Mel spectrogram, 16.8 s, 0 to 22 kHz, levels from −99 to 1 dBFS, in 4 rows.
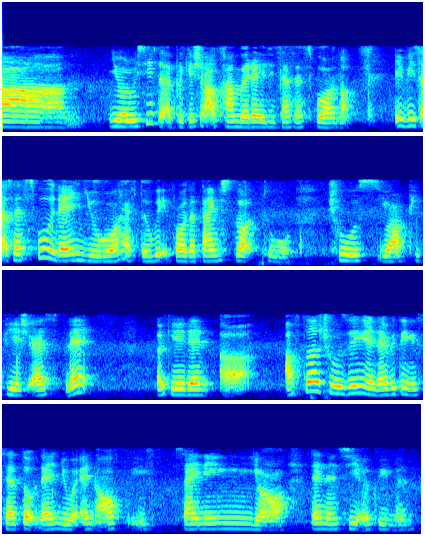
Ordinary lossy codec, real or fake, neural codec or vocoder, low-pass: MP3, 32 kbps; fake; vocoder, 44.1 kHz, 80 mel bands, Vocos; 5.4 kHz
